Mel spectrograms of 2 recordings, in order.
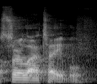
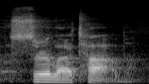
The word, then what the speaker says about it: Sur La Table: to what i'm sure 99 of you call sirloin table and i heard it pronounced one way once before and i couldn't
